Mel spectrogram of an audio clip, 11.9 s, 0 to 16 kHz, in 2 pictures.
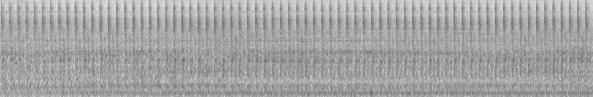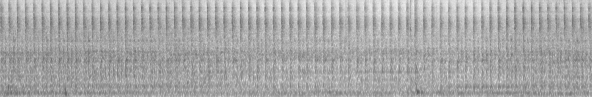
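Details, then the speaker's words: Toyota Celica with newly installed JDM replacement engine idling about 10 minutes, near operating temperature: sharp, evenly spaced ticking knock about three per second persists; owner says it's not carbon buildup, knocking badly, needs replacing. "listen to that that doesn't sound like just carbon buildup that engine is knocking so bad"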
